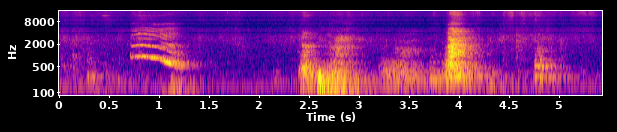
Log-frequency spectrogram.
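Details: German Shepherd Dog puppies of an A litter, 31 days old, give a high whimper that slides downward, followed by low thumps and scuffling bumps, with two more short bursts of noise later.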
